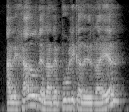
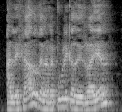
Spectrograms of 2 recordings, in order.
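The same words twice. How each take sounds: Both takes have the same delivery.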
